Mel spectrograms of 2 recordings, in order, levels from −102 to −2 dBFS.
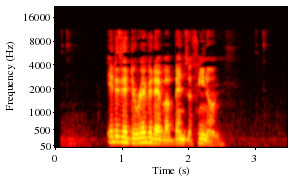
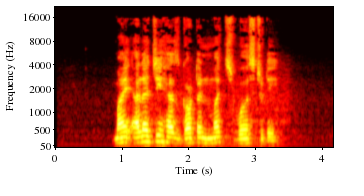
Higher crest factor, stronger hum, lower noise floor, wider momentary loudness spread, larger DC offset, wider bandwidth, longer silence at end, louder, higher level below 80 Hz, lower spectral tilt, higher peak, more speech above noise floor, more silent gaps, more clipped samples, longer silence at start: about the same, 22 dB vs 18 dB; neither; about the same, -70 dBFS vs -72 dBFS; about the same, 9 LU vs 9 LU; neither; second, 11.5 kHz vs 16.5 kHz; about the same, 0.95 s vs 0.85 s; second, -27 LUFS vs -18 LUFS; second, -66 dBFS vs -58 dBFS; about the same, -5 dB/octave vs -4.5 dB/octave; second, -8 dBFS vs -2 dBFS; second, 43 dB vs 54 dB; neither; neither; about the same, 0.8 s vs 0.9 s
